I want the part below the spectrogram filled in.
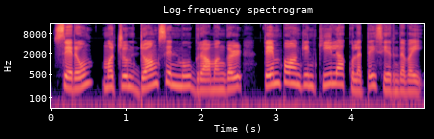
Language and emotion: Tamil, neutral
